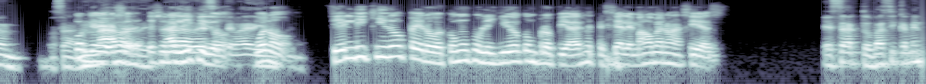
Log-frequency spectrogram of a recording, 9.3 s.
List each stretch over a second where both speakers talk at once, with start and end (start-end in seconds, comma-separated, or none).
0.8-3.0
